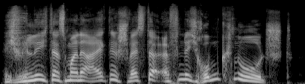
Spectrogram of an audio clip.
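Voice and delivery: loud, high indignant rebuke; angry scolding. Acted. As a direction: scold her like a fuming big brother. Angry brother scolds sister.

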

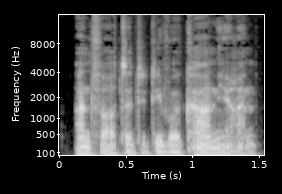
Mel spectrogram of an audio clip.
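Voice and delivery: plain reading voice

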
